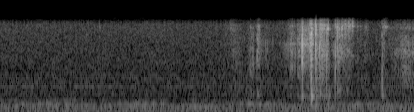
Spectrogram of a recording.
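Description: A long flat clay-cutting blade pressed down through a thin sheet of polymer clay onto paper: a brief crackling scrape about one and a half seconds in.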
